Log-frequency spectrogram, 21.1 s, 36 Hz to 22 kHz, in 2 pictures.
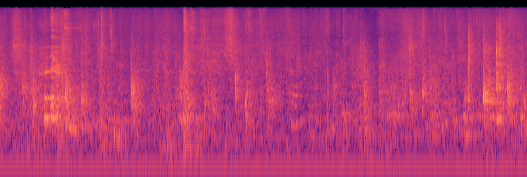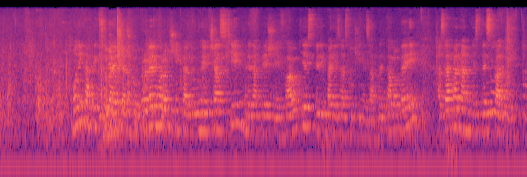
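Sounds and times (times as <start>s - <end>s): knocks and shuffling: 0.0s - 13.3s
murmured voices: 11.4s - 14.5s.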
